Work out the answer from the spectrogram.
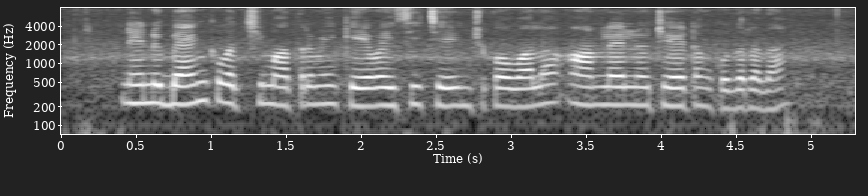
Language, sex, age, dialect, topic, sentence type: Telugu, female, 25-30, Central/Coastal, banking, question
